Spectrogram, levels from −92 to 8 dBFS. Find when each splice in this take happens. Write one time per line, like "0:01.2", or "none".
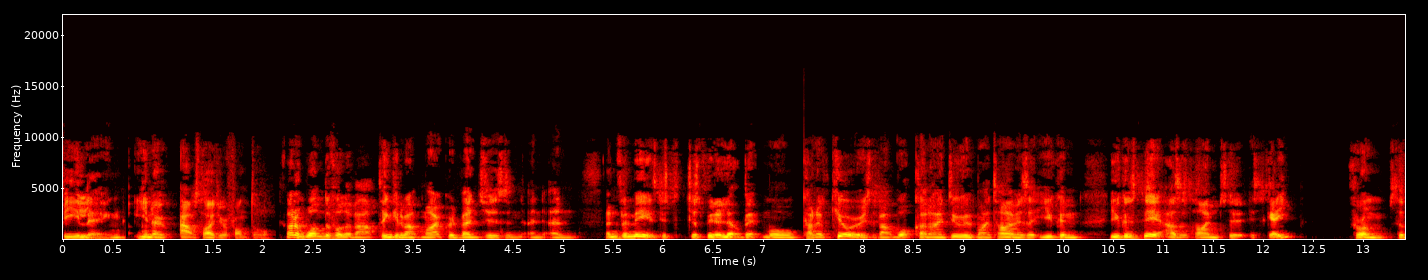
0:02.1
